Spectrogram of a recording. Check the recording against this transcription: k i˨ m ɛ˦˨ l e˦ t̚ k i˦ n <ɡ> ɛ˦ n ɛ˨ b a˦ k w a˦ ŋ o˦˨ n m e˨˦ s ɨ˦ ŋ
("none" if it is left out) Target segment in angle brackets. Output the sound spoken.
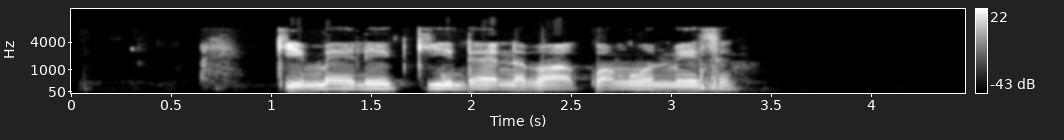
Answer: d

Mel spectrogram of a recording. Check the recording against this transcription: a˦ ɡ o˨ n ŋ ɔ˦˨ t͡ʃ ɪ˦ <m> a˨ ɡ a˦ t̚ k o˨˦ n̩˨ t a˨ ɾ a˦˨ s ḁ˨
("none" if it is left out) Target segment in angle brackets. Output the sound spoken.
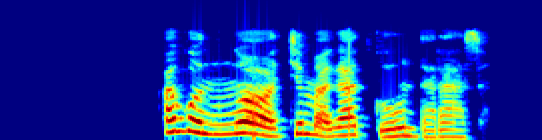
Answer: m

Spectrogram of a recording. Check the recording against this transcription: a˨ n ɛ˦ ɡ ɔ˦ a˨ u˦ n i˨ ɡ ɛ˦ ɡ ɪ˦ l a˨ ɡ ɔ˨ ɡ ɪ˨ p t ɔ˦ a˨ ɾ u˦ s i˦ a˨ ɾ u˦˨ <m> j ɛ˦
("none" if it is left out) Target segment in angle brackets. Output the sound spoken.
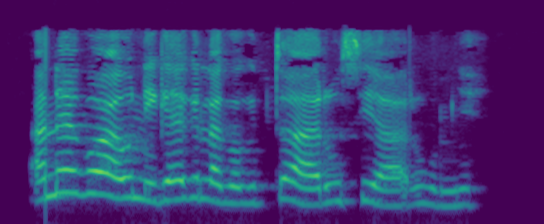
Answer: m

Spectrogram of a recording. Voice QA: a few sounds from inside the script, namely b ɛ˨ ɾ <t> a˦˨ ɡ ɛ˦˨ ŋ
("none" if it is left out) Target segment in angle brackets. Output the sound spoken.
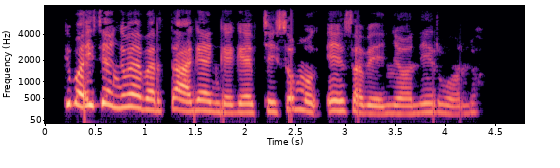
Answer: t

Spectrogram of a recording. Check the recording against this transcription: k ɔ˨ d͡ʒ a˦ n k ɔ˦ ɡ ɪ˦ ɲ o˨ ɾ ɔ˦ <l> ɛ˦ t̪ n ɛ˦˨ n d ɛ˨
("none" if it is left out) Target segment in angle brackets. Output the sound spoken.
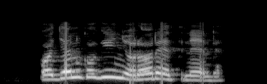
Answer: ɾ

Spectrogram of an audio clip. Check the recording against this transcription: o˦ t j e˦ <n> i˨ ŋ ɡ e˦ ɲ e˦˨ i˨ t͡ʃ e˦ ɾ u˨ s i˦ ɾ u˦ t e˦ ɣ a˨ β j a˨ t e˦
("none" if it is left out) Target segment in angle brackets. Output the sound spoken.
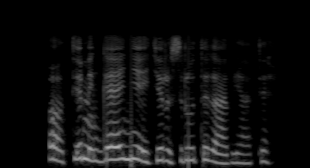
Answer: n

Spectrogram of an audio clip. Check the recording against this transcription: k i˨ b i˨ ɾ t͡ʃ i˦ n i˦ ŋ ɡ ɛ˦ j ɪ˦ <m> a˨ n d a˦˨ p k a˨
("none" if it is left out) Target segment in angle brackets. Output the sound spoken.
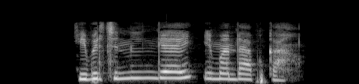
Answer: m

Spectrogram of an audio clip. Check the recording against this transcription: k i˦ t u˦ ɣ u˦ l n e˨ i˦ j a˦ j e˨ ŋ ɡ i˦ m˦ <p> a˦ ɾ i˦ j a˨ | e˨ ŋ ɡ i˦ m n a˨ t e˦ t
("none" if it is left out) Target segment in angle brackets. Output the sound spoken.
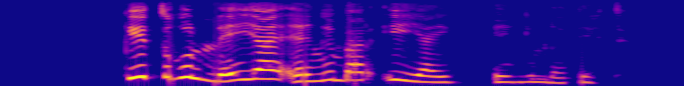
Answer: b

